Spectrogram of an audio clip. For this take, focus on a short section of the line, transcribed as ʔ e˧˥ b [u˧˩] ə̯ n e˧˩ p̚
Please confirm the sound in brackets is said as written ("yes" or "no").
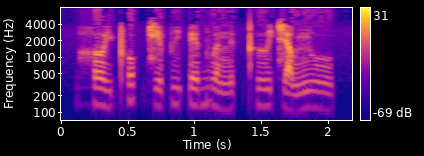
yes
